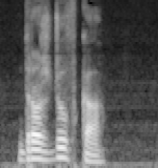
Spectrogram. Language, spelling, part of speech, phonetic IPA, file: Polish, drożdżówka, noun, [drɔʒˈd͡ʒufka], Pl-drożdżówka.ogg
